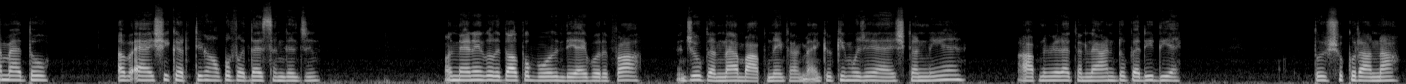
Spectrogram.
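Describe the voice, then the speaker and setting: Devout woman sharing, warm mellow voice. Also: medium pitch, dry recording. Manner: emotional, repeating words of thanks softly. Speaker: devotional satsang host. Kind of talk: devotional testimony talk.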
